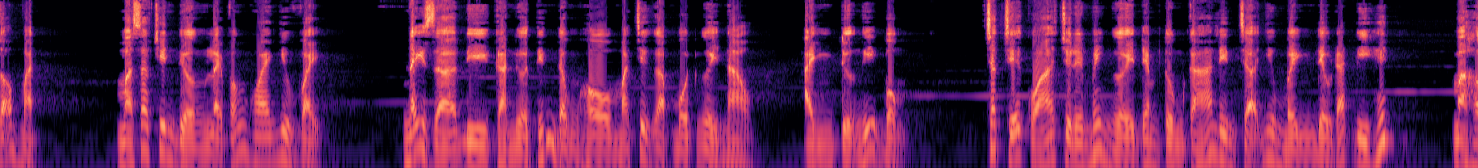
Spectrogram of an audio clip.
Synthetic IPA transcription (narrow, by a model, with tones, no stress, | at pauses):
ɔ̰˧˥ma˨˩t̚ | maː˨˩saː˧wt͡ɕe˧nɗɨ˨˩əŋla̰ː˧˨jvɔ̰˨˦ŋ͡mɦwɛ˧ɲɨ˧və̰˧˨jʔ | na̰˧˥jzəː˨˩ɗi˧kaː˧˩nɨ̰˧˩ət̪i˨˦əŋɗə˨˩wŋ͡mɦo˨˩maː˨˩t͡ɕɨ˧ɣa˨˩p̚mo˨˩t̚ŋɨ˨˩əjna̰ː˨˩w | ʔa˧jŋ̟t̪ɨ̰˧˨ŋḭ˧˥ɓo̰˧˨m | t͡ɕa˦˥k̚t͡ɕe˨˦kwaː˨˦t͡ɕɔ˧ne˧nmə˨˦jŋɨ˨˩əjɗɛ˧mt̪o˧mkaː˨˦li˧ənt͡ɕə̰ː˧˨ɲɨ˧mï˨˩ŋ̟ɗe˨˩wɗaː˦˥t̚ɗi˧ɦe˦˥t̚ | maː˨˩ɦə˨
